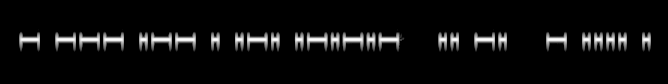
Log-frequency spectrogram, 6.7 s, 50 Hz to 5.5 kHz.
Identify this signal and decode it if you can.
Morse code, heard as a keyed tone, about 20 wpm, 600 Hz. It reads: TOWER. IN THE
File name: learning center / tower trouble / tower trouble 20wpm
